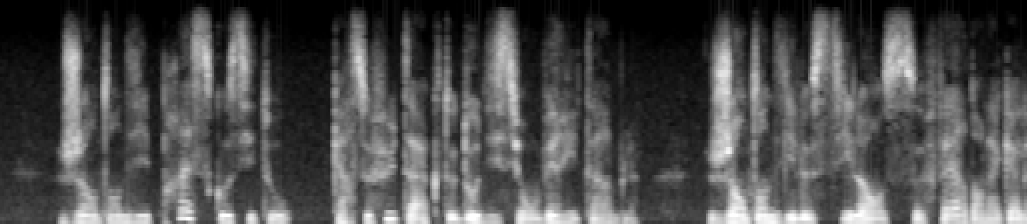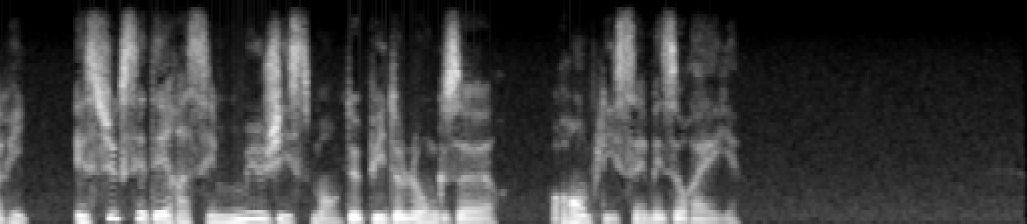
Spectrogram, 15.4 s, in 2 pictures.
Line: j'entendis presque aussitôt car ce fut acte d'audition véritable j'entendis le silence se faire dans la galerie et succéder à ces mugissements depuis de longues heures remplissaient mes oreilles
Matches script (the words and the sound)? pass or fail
pass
